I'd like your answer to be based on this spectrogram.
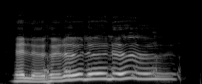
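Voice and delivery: very high, loud, put-on woman's voice. Asked on air to imitate the absent co-host: Sanchali imitation. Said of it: "That's how she goes".

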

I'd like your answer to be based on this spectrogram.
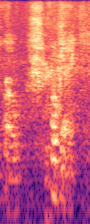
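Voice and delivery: sad, dejected little whisper. Speaker acts out Bo's reaction to being replaced by the podcast: imitating Bo, put-on sadness. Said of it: "Bo just sadly goes".

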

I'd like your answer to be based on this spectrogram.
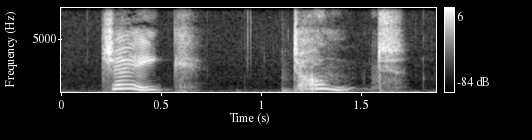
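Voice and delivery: stage whisper, high pitch. Narrating a story, the reader calls after jake as he goes through the red door, loud whisper. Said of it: "You whisper loudly".

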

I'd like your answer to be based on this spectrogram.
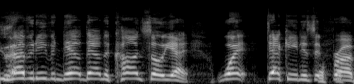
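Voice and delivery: very high, frustrated, exasperated hollering. Retelling yelling at players on TV from the couch: imitating own yelling. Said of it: "I'm yelling at them".

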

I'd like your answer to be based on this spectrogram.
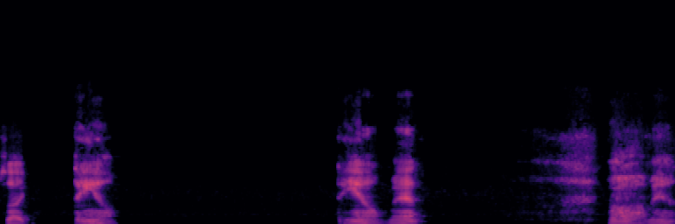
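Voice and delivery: overcome with emotion, very slow and drawn out. Talking about Kobe Bryant to sports fans before honoring him; getting emotional. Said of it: "getting emotional, guys".

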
